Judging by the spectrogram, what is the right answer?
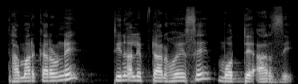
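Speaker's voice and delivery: usual speaking voice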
